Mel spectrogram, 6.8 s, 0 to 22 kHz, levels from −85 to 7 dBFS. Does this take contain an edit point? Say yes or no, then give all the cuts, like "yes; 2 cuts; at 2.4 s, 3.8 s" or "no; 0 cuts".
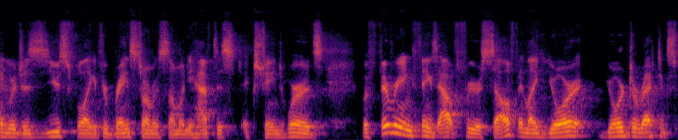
no; 0 cuts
